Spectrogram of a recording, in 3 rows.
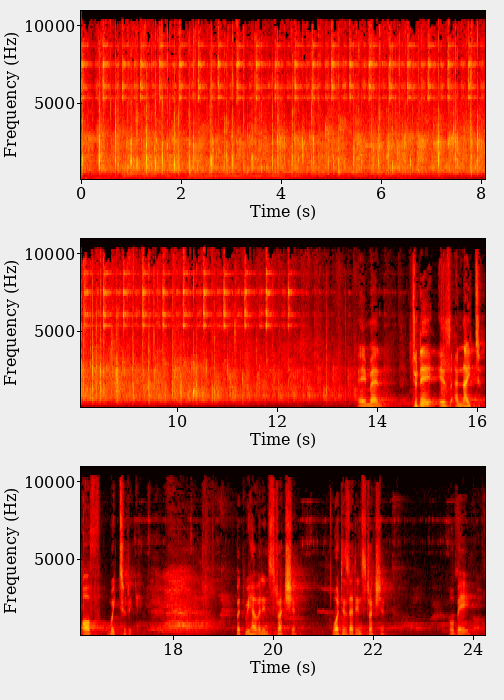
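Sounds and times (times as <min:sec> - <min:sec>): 
audience clapping: 0:00.0 - 0:13.8
speech: 0:13.7 - 0:17.3, 0:19.3 - 0:20.6, 0:21.2 - 0:22.4, 0:23.5 - 0:24.0.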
